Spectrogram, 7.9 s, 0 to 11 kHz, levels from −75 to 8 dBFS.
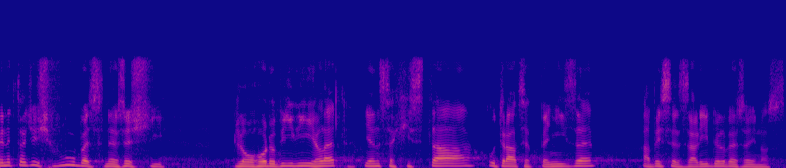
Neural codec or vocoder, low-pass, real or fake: codec, 16 kHz, 8 kbps, FunCodec, trained on LibriTTS, 25 frames a second; 7.2 kHz; fake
